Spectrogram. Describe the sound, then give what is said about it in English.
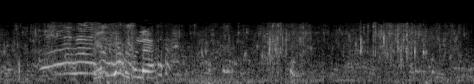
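Water splashes and sloshes steadily as a mother bathes her son in a small river in the Cantelet camp, while voices, including what sounds like a young child's, rise over the watery noise. “is bathing their son in a small river in the Cantelet camp.”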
